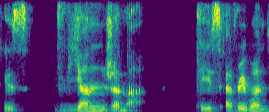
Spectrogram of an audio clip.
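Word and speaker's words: व्यञ्जन: The way it's pronounced is vyanjana, Please, everyone say Vyanjana.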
